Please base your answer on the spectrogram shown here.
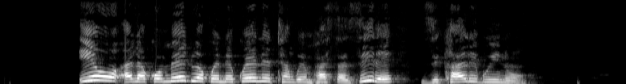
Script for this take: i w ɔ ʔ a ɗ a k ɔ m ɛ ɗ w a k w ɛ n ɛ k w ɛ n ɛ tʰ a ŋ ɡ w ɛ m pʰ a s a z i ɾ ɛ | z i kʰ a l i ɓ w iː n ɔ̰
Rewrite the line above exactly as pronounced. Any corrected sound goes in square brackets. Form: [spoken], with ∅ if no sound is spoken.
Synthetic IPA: i w ɔ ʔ a ɗ a k ɔ m ɛ ɗ w a k w ɛ n ɛ k w ɛ n ɛ tʰ a ŋ ɡ w ɛ m pʰ a s a z i ɾ ɛ | z i kʰ a l i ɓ w iː n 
